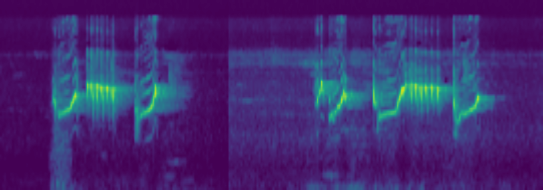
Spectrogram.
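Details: Lively singing from an Ashy tailorbird, used as master training material: two bursts of sharp, upward-hooked whistled notes at a high pitch, separated by a second-long pause, with a faint low rumble beneath.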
